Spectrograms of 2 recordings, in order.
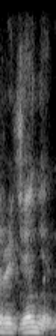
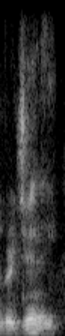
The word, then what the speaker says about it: Virginian: She loved the Virginian, and she called it the Virginie because she couldn't pronounce it right.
